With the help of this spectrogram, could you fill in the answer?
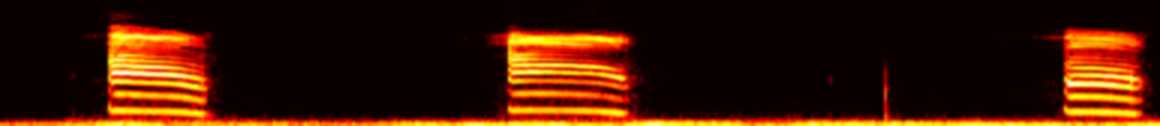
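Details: Unagi, a talkative rescued pet cat in a small room, meows three times, each a clear harmonic call about half a second long that falls slightly in pitch, spaced about two seconds apart; many of his calls are about food.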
